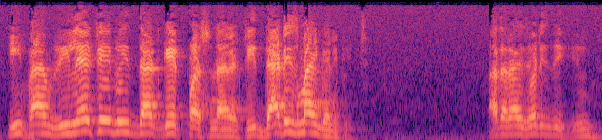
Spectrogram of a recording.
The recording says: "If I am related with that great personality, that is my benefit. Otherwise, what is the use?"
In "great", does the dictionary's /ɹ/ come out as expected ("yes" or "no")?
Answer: no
